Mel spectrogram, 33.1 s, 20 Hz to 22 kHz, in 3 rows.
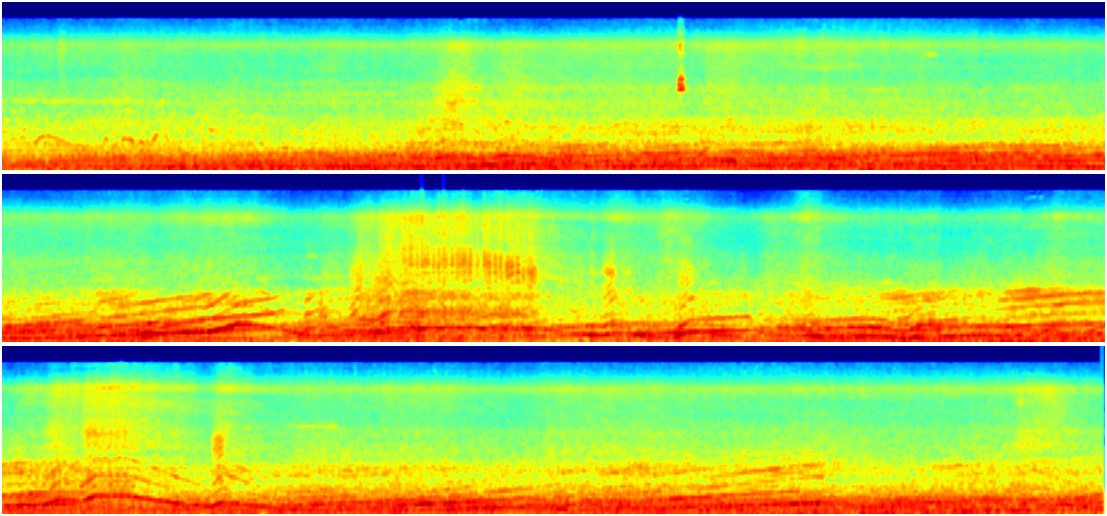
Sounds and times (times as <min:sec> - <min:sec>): Motorcycle: 0:00.0 - 0:33.0.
